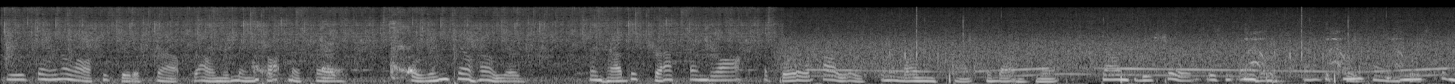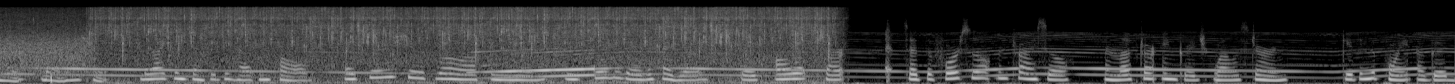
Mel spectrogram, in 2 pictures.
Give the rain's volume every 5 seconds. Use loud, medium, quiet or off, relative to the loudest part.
loud, loud, loud, loud, loud, off.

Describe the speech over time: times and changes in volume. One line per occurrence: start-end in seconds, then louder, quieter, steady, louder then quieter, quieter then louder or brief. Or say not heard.
0.1-29.0 steady.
